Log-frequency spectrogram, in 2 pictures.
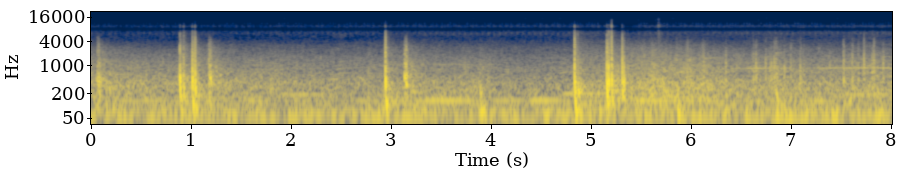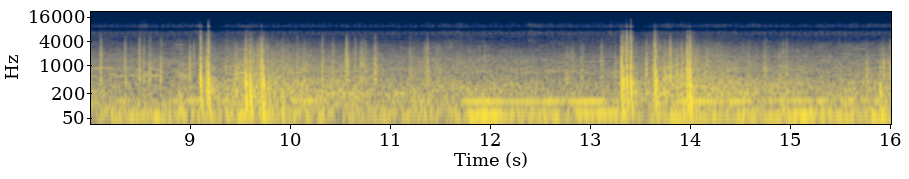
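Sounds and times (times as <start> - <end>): firework crackling: 0.0 - 16.0
distant firework shell bursts: 4.8 - 12.1.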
